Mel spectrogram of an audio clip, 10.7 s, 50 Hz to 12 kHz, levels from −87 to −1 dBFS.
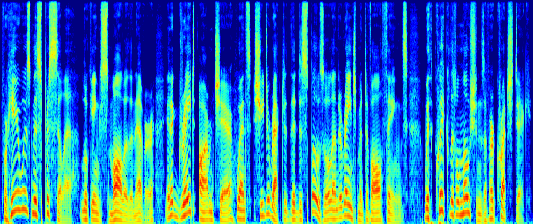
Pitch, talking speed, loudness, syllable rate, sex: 140 Hz, 180 wpm, -19 LUFS, 4.9 syllables/s, male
